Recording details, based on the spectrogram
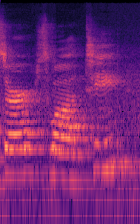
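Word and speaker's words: Saraswati: for hennepin county attorney my first name is pronounced sir t and my last name is as in song i say this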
